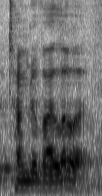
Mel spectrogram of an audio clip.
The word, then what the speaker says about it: Tagovailoa: Here is now a quarterback, Tua Tagovailoa.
